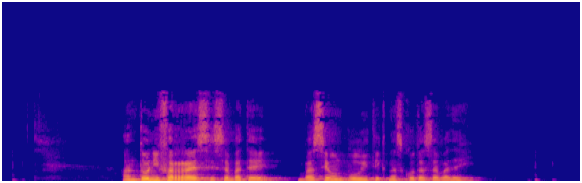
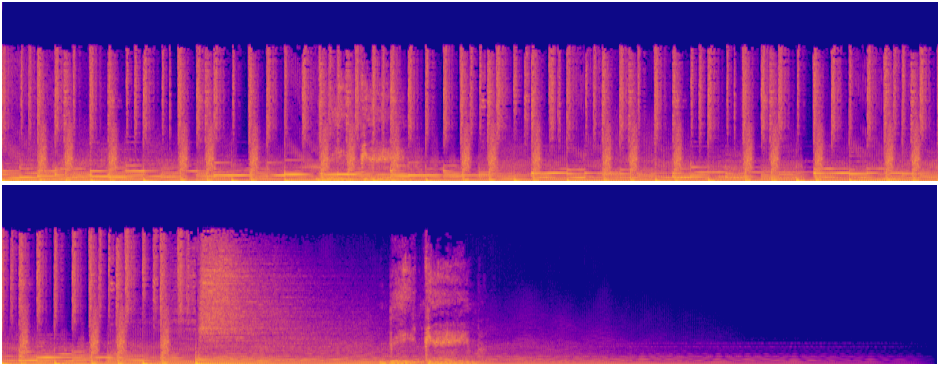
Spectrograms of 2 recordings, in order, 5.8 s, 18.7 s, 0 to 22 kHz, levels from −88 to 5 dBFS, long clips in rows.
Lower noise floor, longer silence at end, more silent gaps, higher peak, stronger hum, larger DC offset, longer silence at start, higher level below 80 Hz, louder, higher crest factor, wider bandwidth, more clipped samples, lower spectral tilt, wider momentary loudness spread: first, -80 dBFS vs -58 dBFS; second, 1.05 s vs 1.8 s; neither; second, -4 dBFS vs 0 dBFS; neither; neither; first, 1.2 s vs 0 s; second, -66 dBFS vs -24 dBFS; second, -23 LUFS vs -16 LUFS; about the same, 20 dB vs 16 dB; second, 11.5 kHz vs 17 kHz; neither; first, -6.5 dB/octave vs -4.5 dB/octave; second, 12 LU vs 15 LU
